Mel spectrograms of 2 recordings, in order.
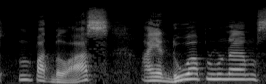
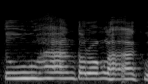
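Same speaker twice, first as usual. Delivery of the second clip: mild cry for help; 6 semitones higher than usual. Retold or imitated. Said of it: "dia berteriak".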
